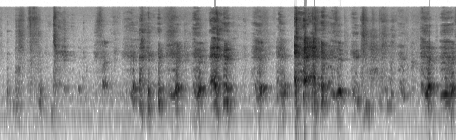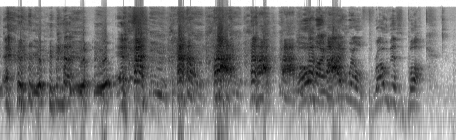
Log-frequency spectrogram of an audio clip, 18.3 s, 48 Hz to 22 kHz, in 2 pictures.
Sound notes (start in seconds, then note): 0.0 both start laughing; 2.9 laughing intensifies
